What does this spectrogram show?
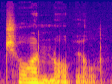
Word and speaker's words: Chornobyl: The Russians say Chernobyl, and the Ukrainians say Chornobyl.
